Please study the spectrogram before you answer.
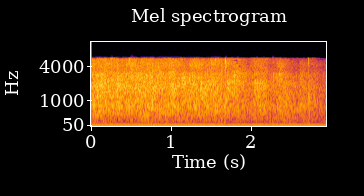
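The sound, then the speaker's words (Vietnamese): Applause from an audience gathered at a Buddhist ceremony: dense, steady clapping from many hands, loud throughout and easing slightly toward the end. “Mời mời lên đây đọc micro cho nó rõ để chúng xin đại chúng ở dưới vỗ tay thật nhiệt để cho con.”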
